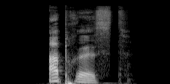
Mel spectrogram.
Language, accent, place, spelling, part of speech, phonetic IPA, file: German, Germany, Berlin, abrisst, verb, [ˈapˌʁɪst], De-abrisst.ogg
- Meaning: second-person singular/plural dependent preterite of abreißen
